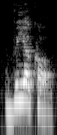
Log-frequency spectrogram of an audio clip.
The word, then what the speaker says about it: vehicle: Okay, so this one, okay, not vehicle, okay, not vehicle, but look at vehicle, vehicle, say vehicle, very good, Let me say that again.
